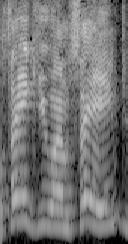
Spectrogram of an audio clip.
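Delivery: high, complacent tone. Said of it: "you're not gonna go".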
